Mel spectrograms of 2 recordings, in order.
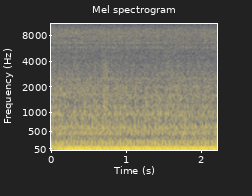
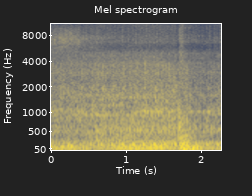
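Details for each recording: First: Diesel Opel/Vauxhall Vivaro that wouldn't start: the fuel priming bulb had a hole. Hand-primed with a thumb over the hole, it cranks and settles to an even idle with steady low pulses. The leaking priming bulb was starving it of fuel; bulb and line to be replaced. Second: Vauxhall Vivaro diesel van after a temporary fix to a holed fuel priming bulb and fuel line: catches after a short crank and settles into an even, steady diesel clatter at idle, out of gear, with no misses. Running normally.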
